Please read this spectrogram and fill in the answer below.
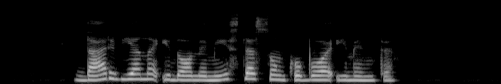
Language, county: Lithuanian, Vilnius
